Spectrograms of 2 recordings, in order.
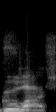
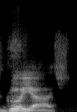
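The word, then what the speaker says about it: gulyás: like gash you know it's not goulash it's guash and that's how it's pronounced and that's how I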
